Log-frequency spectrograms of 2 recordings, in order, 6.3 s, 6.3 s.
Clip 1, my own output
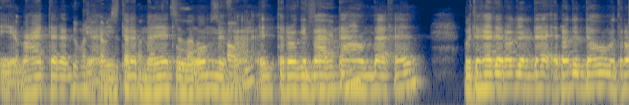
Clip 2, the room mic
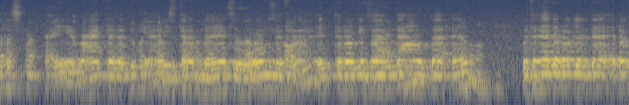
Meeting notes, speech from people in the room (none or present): present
